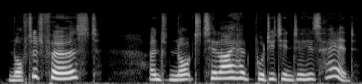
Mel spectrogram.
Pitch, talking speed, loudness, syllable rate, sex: 250 Hz, 215 wpm, -15 LUFS, 4.7 syllables/s, female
